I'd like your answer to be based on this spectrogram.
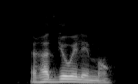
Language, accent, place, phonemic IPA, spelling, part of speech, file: French, France, Lyon, /ʁa.djo.e.le.mɑ̃/, radioélément, noun, LL-Q150 (fra)-radioélément.wav
- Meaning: radioelement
